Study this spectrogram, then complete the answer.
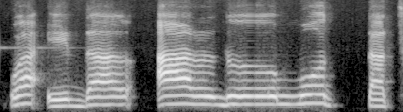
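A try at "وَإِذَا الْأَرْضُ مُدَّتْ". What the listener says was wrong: Ibu bacanya wa idal ardu muddat. Emang dunya panjang Bu? Panjang enggak? Panjang ya? Ini ini ada pemanjangnya ya? Nih, panjang enggak Bu? Udah ya, tapi Ibu kayak ketahan tadi. agak panjang gitu loh Bu.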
